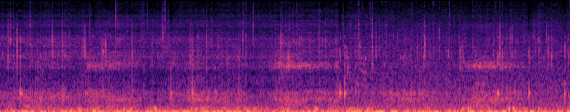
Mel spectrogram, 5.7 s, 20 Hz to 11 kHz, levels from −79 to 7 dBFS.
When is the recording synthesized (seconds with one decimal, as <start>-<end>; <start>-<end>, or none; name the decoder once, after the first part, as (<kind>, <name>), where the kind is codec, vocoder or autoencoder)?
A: 0.0-3.4 (codec, SNAC)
